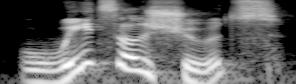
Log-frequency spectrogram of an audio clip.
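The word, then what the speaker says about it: Witzelsucht: oh yeah tell me about it yeah um we sell shoots repeat that word you weasel shoot okay spell it w i t z-e-l-s-u-c-h-t no vital shoots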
